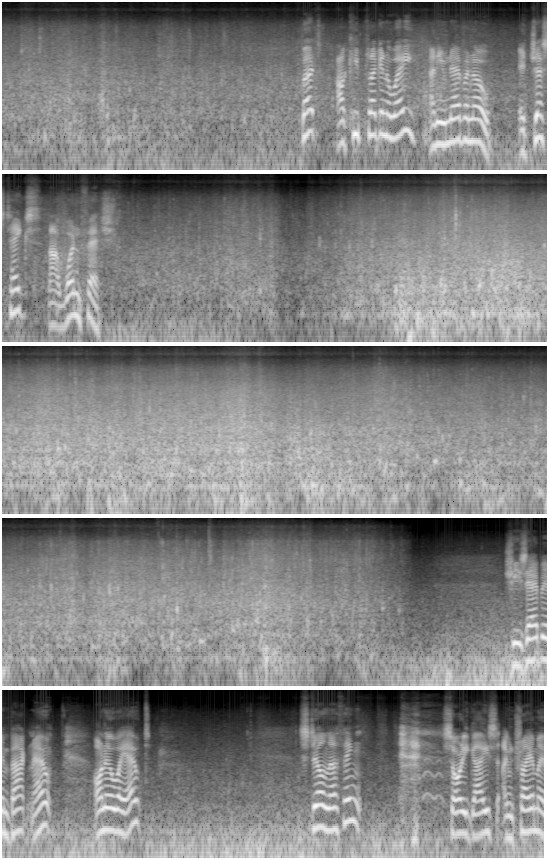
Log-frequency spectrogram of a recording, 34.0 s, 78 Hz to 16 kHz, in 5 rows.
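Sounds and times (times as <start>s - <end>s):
waves at water's edge: 0.0s - 25.5s
wind buffeting microphone: 0.0s - 34.0s.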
